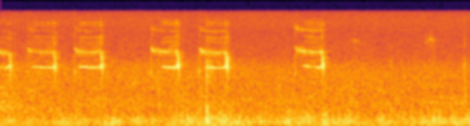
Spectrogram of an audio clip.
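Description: A bird calling over and over: a short call that holds high, then drops sharply in pitch, about six times in the first four and a half seconds. A steady outdoor haze sits under it.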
